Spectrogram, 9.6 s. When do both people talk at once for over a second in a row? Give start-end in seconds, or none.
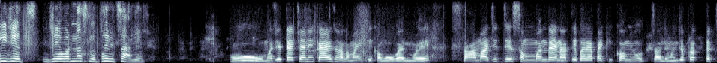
none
